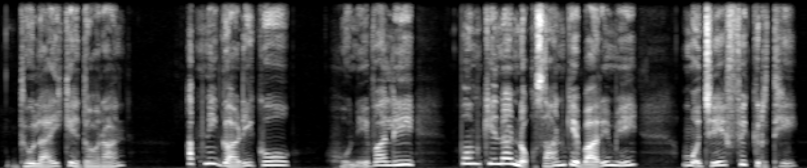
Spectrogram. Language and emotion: Urdu, fearful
